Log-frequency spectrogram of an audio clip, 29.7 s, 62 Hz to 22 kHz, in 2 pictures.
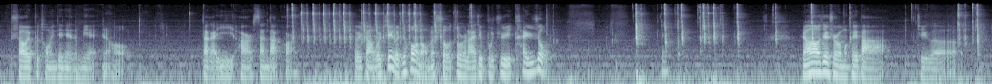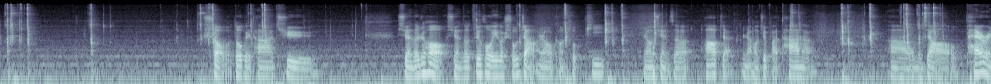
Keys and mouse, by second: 1.0 middle click, 1.6-4.1 drag, 4.1 middle click, 4.6-5.2 ctrl+z, 5.7 ctrl+z, 5.9 ctrl+z, 6.1 ctrl+z, 6.3 ctrl+z, 6.6 ctrl+z, 7.3-9.6 middle drag, 9.6 w, 10.1 ctrl+shift+middle click, 10.6 a, 10.7 a, 10.9-13.7 middle drag, 13.7 click, 13.8 middle click, 14.5 r, 16.3-18.0 middle drag, 18.0 g, 19.1 shift+click, 19.5 shift+click, 20.3 shift+click, 22.1 shift+click, 24.0 ctrl+p, 25.8 middle click, 26.2 click, 26.8 g, 27.8-28.8 ctrl+middle drag, 28.8 a, 29.0 a, 29.1-29.7 middle drag.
